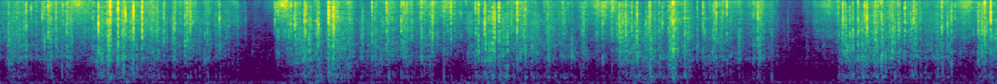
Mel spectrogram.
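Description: Fingertips and nails crumple and smooth the top sheet of a folded newspaper stack, making dense, bright crinkling and rustling. The sound comes in continuous bursts separated by brief quieter dips.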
